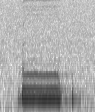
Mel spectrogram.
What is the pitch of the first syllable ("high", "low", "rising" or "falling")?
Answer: low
